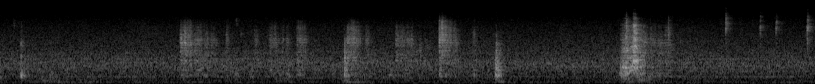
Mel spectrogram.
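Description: Hands handling small screws and fridge-handle hardware on a tabletop: a string of short clicks and taps, with a louder brief scrape about six seconds in. No drill is running.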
